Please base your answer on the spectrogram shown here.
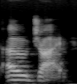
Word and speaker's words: ogive: So, the ojive is either a cumulative frequency graph or even though it looks like it's spelled ogive or og, it's pronounced ojive.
